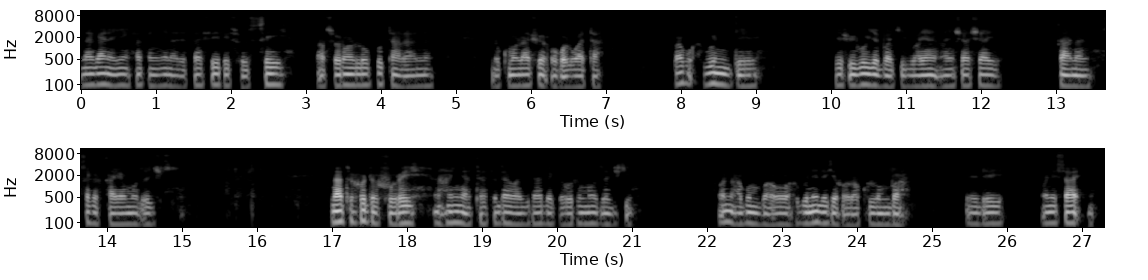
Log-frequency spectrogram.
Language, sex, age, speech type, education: Hausa, male, 30-45, spontaneous, primary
